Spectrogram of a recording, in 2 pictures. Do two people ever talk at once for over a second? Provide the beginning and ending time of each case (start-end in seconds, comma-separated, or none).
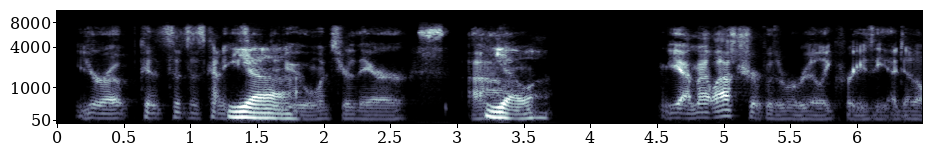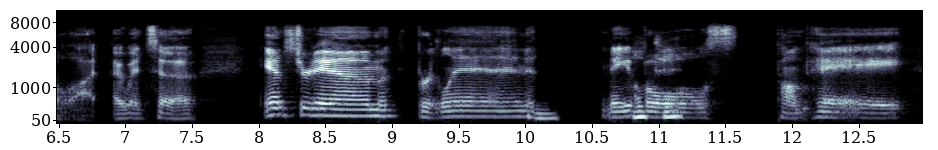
none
